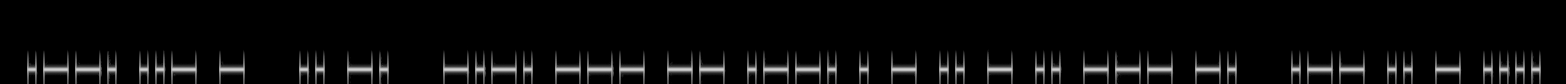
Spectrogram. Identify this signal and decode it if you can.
Morse code, heard as a keyed tone, about 15 wpm, 700 Hz. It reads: PUT IN COMPETITION WITH
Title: Sentences from Top 1000 Words 15wpm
